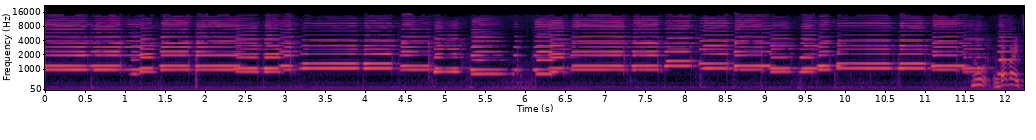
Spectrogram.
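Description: A tiny Russian 'cherepashka' garmoshka (a small button accordion) played by hand: a quick, high-pitched reedy tune with chords. It pauses briefly about halfway and stops just before the end.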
